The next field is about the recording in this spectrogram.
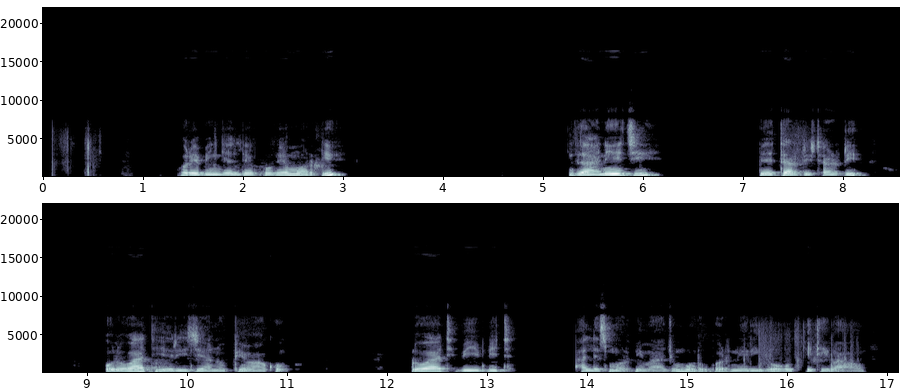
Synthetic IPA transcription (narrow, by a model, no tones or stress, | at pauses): bɔɾɛbiŋɡɛldɛɡɔbɛmoɾɗi | ɡaneːd͡ʒi | b̥ɛtaɾditʰaɾdi | ʔɔ̰ɗɔwatieɾid͡ʒianopːḭmakɔ | ɗɔwatʰibebit | ʔalɛsmoɾɗimad͡ʒumɔɗɔ̰ɓo̰ɾniɾiɡɔ̰hokːitimawɔ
